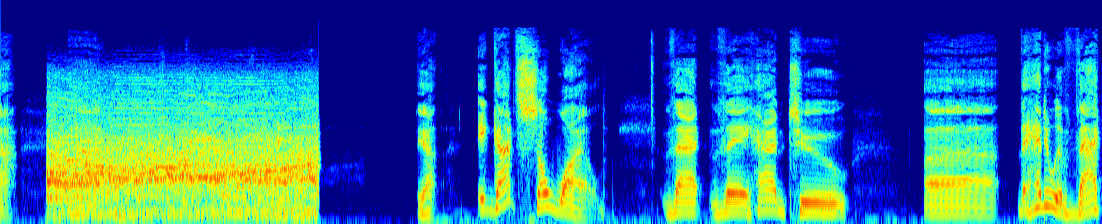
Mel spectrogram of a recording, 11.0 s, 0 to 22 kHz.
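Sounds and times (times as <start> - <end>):
large crowd at a victory parade in Buenos Aires gasping ooh: 0.5 - 3.2
speech: 4.2 - 8.6, 9.2 - 11.0.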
